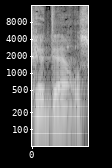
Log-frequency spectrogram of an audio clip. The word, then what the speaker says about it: Hadel: By the way, it's Hadel, so it's Hadel and Quaysack.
